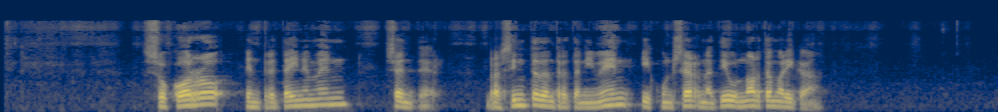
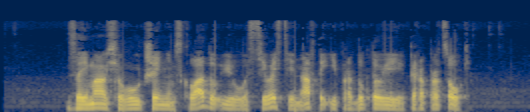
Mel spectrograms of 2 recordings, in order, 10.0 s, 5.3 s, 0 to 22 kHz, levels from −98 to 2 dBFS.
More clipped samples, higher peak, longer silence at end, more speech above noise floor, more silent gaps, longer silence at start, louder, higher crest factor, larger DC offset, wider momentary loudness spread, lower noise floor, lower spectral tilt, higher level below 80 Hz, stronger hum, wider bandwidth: neither; second, -6 dBFS vs 0 dBFS; first, 1.8 s vs 0.65 s; first, 49 dB vs 43 dB; neither; first, 1.45 s vs 0.65 s; second, -24 LUFS vs -20 LUFS; about the same, 20 dB vs 20 dB; neither; first, 13 LU vs 7 LU; first, -72 dBFS vs -62 dBFS; about the same, -6.5 dB/octave vs -7 dB/octave; second, -66 dBFS vs -44 dBFS; neither; about the same, 11.5 kHz vs 11.5 kHz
